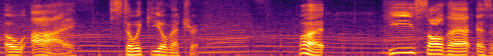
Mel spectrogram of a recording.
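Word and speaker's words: stoichiometric: So if you are balanced with the air pressure at 14.7 to1, you are what's called stoiciometric. S t oi, stoiciometric.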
